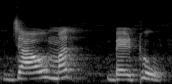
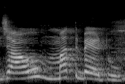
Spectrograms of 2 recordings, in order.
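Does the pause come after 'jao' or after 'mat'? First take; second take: after mat; after jao. First: The pause comes after 'mat'. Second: The pause comes after 'jao'.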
